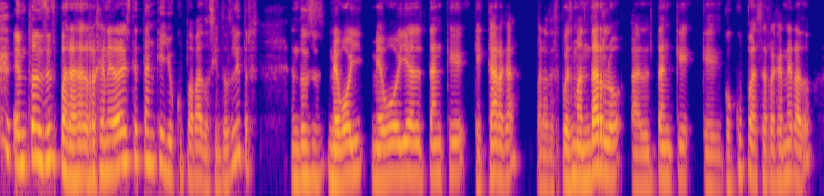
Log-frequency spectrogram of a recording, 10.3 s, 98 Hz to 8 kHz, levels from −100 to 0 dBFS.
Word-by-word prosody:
Entonces, 220 +2 +4
para 155 -5 +4
regenerar 170 +4 +3
este 215 +1 -1
tanque 210 -2 -2
yo 165 - -3
ocupaba 150 -3 -4
200 125 +1 -8
litros. 240 +2 -6 0.4
Entonces, 150 +2 -4
me 140 -2 +4
voy 155 +4 +1
me 145 -1 -1
voy 160 +2 +1
al 160 -1 0
tanque 160 +1 -3
que 125 -2 -10
carga 155 +7 +1 0.2
para 120 0 -9
después 130 +5 -3
mandarlo 155 +2 +4
al 130 0 -6
tanque 150 0 -3
que 125 -1 -9
ocupa 150 +6 -4
ser 145 -1 -7
regenerado 150 - -3
155 Hz, 155 wpm, -24 LUFS, 145-175 Hz, 0.4 s, Entonces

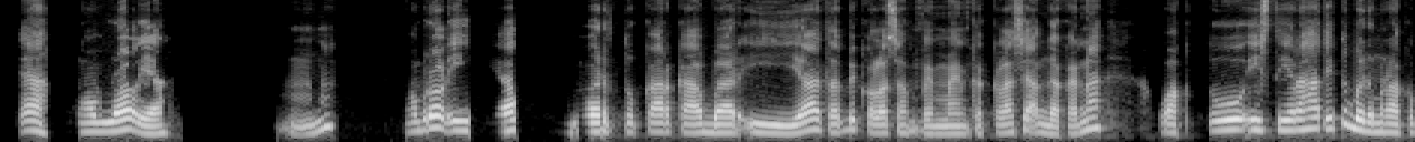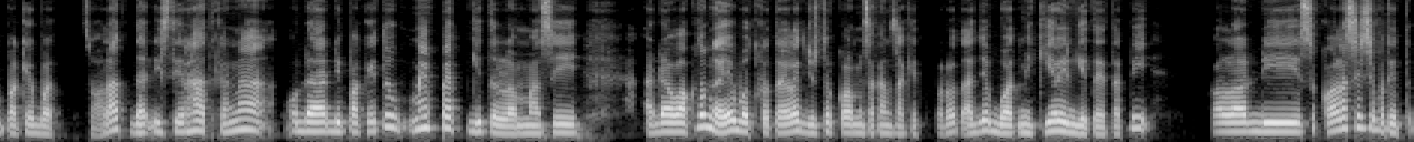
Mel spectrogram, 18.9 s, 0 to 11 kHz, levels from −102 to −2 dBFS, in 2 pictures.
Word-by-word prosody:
Ya, 185 -3 +1 0.2
ngobrol, 170 +4 +4
ya. 135 -1 +3 0.8
Mhm. 145 - -5 0.5
Ngobrol, 205 +8 +3
iya, 185 0 +1 0.5
bertukar 165 0 0
kabar, 150 -1 +1
iya, 155 +6 +2
tapi 155 +6 -3
kalau 145 - 0
sampai 145 -2 -5
main 135 0 -3
ke 135 - -8
kelas, 150 +2 -3
sih, - - +2
enggak, 135 -5 -2
karena 215 +6 -1 0.4
waktu 180 - -5 0.3
istirahat 200 +3 +1
itu 255 +5 -2
bener-bener 165 -7 +3
aku - - -8
pake 145 +1 -5
buat 135 -2 -3 0.2
sholat 195 0 -4
dan 150 0 -1
istirahat, 170 +2 -2
karena 190 +4 -3
udah 180 -1 +4
dipakai 170 +1 -2
itu 250 - +1
mepet, 230 +2 0
gitu, 165 -3 0
loh, 135 - +2
masih 145 +2 -2 0.4
ada 165 +3 +3
waktu 170 +10 +4
nggak, - - +5
ya, - - +6
buat 170 - +3
ke 150 - -4
toilet, 150 +4 +2
justru 150 +3 -4
kalau 150 -1 0
misalkan 140 +1 -4
sakit 135 +2 -10
perut 155 +5 -5
aja 190 - -1
buat 145 -3 +2
mikirin, 170 +4 +2
gitu, 135 -1 -1
ya. 125 - -9
Tapi 230 - -6 0.4
kalau 170 0 +3
di 165 0 +5
sekolah, 180 +5 0
sih, 240 - 0
seperti 165 -8 -4
165 Hz, 190 wpm, -24 LUFS, 150-185 Hz, 0.8 s, ya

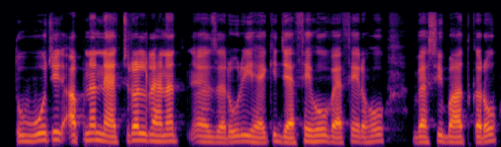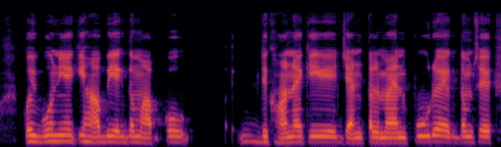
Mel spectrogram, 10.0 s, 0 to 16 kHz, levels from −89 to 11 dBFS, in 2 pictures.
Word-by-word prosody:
तो - - -5
वो 165 +5 +1
चीज़ 190 +1 +1
अपना 180 +1 +4
नेचुरल 160 +2 +5
रहना 155 -1 +4
अ, 145 -2 -3
ज़रूरी 135 +4 -1
है 120 -2 +1
कि 155 - -7
जैसे 130 +2 +3
हो 150 +1 0
वैसे 140 +4 +2
रहो, 145 +4 -5 0.3
वैसी 135 +3 +1
बात 130 0 +3
करो, 160 - +3 0.3
कोई 150 0 -1
वो 145 +2 -4
नहीं 150 0 0
है 150 - 0
कि 150 - -1
हाँ, 135 -2 -1
भई 140 - +1
एकदम 135 0 -2
आपको 140 +2 -9 0.6
दिखाना 135 -3 -4
है - - +1
कि 135 -1 -1
जेंटलमैन 120 0 -1
पूरे 275 - -1
एकदम 135 +1 -5
से 140 - +1
140 Hz, 195 wpm, -23 LUFS, 130-150 Hz, 0.6 s, नेचुरल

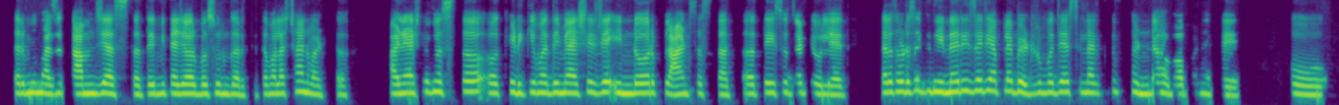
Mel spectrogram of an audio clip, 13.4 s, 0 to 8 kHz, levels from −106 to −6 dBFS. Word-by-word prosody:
तर 235 - +1
मी 245 +1 +2
माझं 230 0 +1
काम 225 0 +5
जे 240 +2 +2
असतं 215 -1 +1
ते 225 - +2
मी 225 +1 -1
त्याच्यावर 225 -1 +4
बसून 225 0 0
करते. 200 -3 -3
तर - - -2
मला 230 +1 0
छान 275 -1 +1
वाटतं, 205 -2 -5 0.5
आणि 230 +1 +3
असे 265 +3 -2
मस्त 265 +1 -3 0.4
खिडकीमध्ये 250 0 0
मी 245 0 +3
असे 240 +2 +2
जे 260 +3 +3
इंडोअर 240 0 +2
प्लांट्स 215 0 +3
असतात 210 -1 -4
अ, 225 0 -1
ते 245 -1 +1
सुद्धा 245 0 -3
ठेवले 225 -3 -3
आहेत. 200 -1 +1 0.4
त्याला 255 +1 +2
थोडसं 270 0 0
ग्रीनरी 270 +1 +3
जरी 295 +1 +1
आपल्या 280 0 0
बेडरूममध्ये 250 +1 +1
असेल 260 -1 -4
ना, 250 - +1
तर - - -9 0.2
खूप - - -9
थंड 220 -3 0
हवा 220 -2 -2
पण 235 -1 -12
येते. 200 -3 -5 0.6
हो, 205 -3 -2
235 Hz, 200 wpm, -22 LUFS, 220-255 Hz, 0.6 s, काम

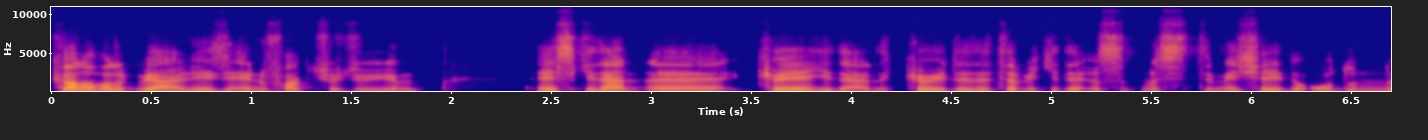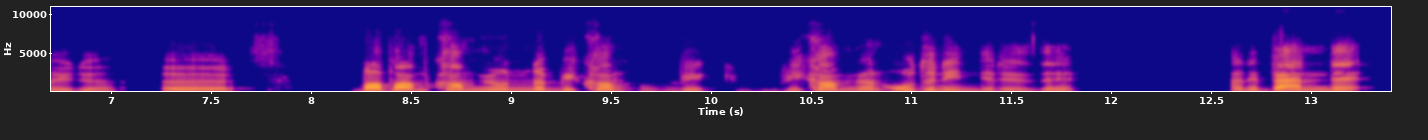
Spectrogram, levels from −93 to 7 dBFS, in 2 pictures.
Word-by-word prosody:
kalabalık 170 -7 +6
bir - - +5
aileyiz, 110 +10 +1
en 150 -1 -3
ufak 115 -5 -4
çocuğuyum. 105 +8 -10 0.6
Eskiden, 150 +1 +1
eee, 130 0 0
köye 145 0 +4
giderdik, 120 -4 -6
köyde 130 +2 -1
de 135 - -4
tabii 130 -2 -4
ki - - -16
de 145 - -2
ısıtma 140 - -9
sistemi, 140 +4 -6
şeydi, 130 -7 -3
odunluydu. 120 +1 -9 0.2
Iıı, 105 -1 +1 0.6
babam 165 0 +9
kamyonuna 165 -2 -1
1 175 - -2
kam 145 -2 0
bi 145 +6 -12 0.2
bir 185 -1 -16
kamyon 145 +5 +1
odun 140 -1 -1
indirirdi. 100 -6 -7 0.8
Hani, 115 +1 -7
ben 165 +2 +7
de 185 0 +2
140 Hz, 145 wpm, -25 LUFS, 120-160 Hz, 0.8 s, babam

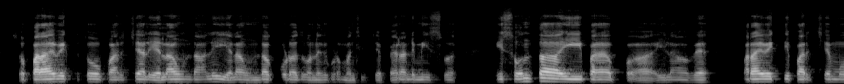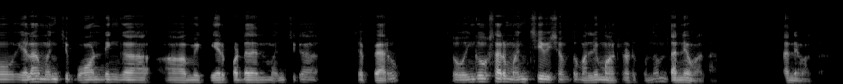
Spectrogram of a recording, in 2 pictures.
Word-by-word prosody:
So, - - -19
పరాయి 120 +2 +10
వ్యక్తితో 130 0 -2 0.2
పరిచయాలు 110 +1 0
ఎలా 120 +2 +3
ఉండాలి, 120 +2 -5
ఎలా 115 - -1
ఉండకూడదు, 115 +1 -3
అనేది 105 0 -8
కూడా 115 0 -14
మంచిగా 105 +1 -14
చెప్పారు - - -7
అండి. 115 - -6
మీ 110 - -8
సొ 110 - -12 0.5
మీ 125 - -4
సొంత 135 +3 +2 0.3
ఈ - - +6 0.2
ప - - +6 0.3
ప - - -10 0.3
ఇలా 110 +1 -10 0.2
వ్య 105 - 0 0.4
పరాయి 125 +1 +7
వ్యక్తి 125 +1 +1
పరిచయము 120 0 -2 0.2
ఎలా 125 +4 +2
మంచి 120 +1 -5
బాండింగ్‌గా 115 0 -2 0.4
ఆహ్, 105 -1 -1
మీకు 105 - -7
ఏర్పడ్డదని 105 0 -2
మంచిగా 110 +3 -12 0.5
చెప్పారు. - - -2 0.5
సో, - - -17 0.2
ఇంకొకసారి 135 +1 +1
మంచి 125 +2 -7
విషయంతో 115 0 -9
మళ్ళీ 105 +3 -4
మాట్లాడుకుందాం. 100 +5 -10
ధన్యవాదాలు, 95 -5 -6 0.6
ధన్యవాదాలు. - - -11
115 Hz, 145 wpm, -26 LUFS, 105-120 Hz, 0.6 s, పరాయి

